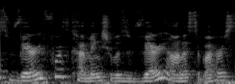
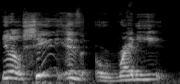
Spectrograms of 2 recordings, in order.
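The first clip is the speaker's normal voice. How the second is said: ordinary delivery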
